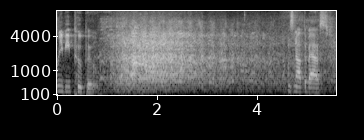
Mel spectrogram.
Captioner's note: laughter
